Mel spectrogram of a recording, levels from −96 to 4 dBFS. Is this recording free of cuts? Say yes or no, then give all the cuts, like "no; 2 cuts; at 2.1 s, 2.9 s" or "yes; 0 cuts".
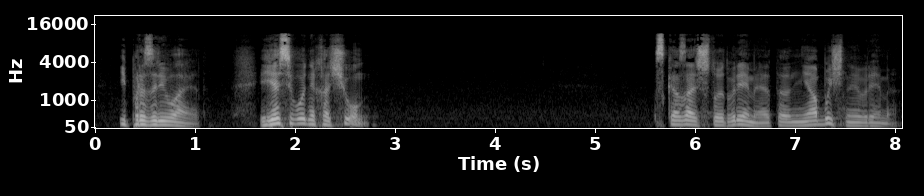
no; 1 cut; at 6.3 s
